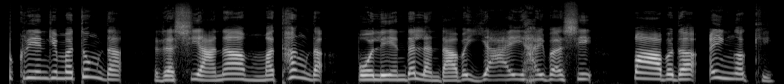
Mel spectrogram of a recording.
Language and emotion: Manipuri, surprised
